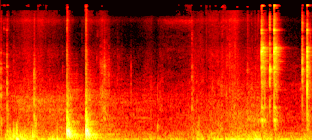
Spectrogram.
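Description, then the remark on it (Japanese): Sharp metallic knocks and thunks on a truck during the inspection done before it is driven, two strong hits followed by lighter taps and a couple of bright clinks near the end, with no talking. “トラックのトラックが走る前の運行前に行う点検の音なんですってそういうお仕事されてるんですかね”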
